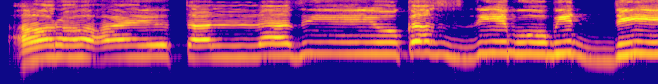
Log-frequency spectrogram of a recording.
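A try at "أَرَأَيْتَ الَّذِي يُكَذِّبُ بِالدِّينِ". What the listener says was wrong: Hanya di kalimat aro'aita, i-nya sempurna, jangan miring terdengar gitu. I.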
